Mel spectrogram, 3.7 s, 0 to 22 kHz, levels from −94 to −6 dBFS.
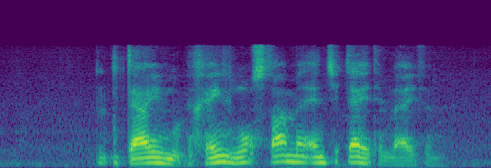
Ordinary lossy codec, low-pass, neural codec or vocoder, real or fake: AAC, 64 kbps; 7.2 kHz; codec, 16 kHz, 0.8 kbps, ZipCodec; fake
